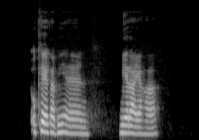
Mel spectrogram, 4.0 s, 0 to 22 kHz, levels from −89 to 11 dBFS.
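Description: Nothing goes wrong anywhere in this short speech recording; there's no technical fault to point to at any moment.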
